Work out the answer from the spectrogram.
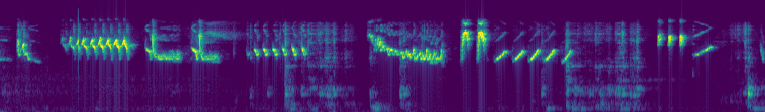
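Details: Domestic canary singing a powerful training song: high rolling trills and rapid repeated chirps at varied pitches, broken by short pauses, with faint low background noise beneath.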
